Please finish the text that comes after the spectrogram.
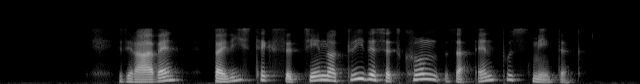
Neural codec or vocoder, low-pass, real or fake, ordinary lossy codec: codec, 24 kHz, 0.9 kbps, WavTokenizer, large speech release; 5.4 kHz; fake; none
